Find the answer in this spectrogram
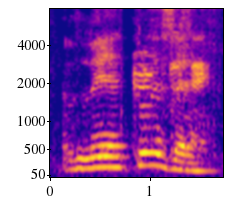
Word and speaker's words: Le Creuset: Le Creuset.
